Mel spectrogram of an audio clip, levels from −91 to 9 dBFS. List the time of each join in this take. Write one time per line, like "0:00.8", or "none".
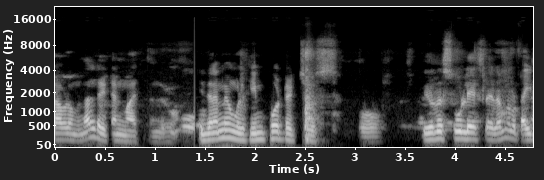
0:01.4

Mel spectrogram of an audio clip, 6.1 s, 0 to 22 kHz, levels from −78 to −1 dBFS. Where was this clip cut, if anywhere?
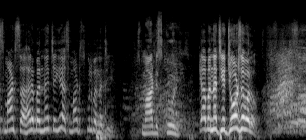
none

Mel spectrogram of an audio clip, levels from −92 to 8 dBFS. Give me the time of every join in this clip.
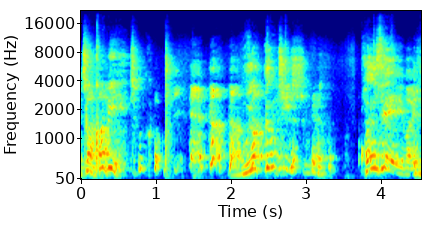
none

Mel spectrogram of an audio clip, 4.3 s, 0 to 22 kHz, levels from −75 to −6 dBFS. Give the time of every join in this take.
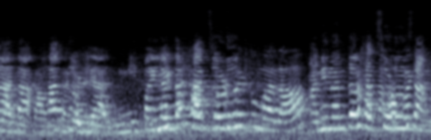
none

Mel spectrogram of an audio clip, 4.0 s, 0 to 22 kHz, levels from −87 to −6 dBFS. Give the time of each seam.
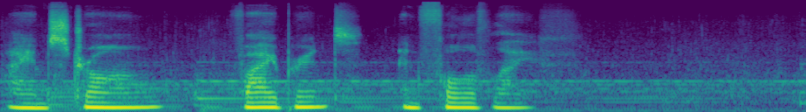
0:02.7

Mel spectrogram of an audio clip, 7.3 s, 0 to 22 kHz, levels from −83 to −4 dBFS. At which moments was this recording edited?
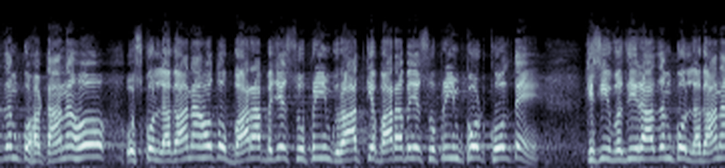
none

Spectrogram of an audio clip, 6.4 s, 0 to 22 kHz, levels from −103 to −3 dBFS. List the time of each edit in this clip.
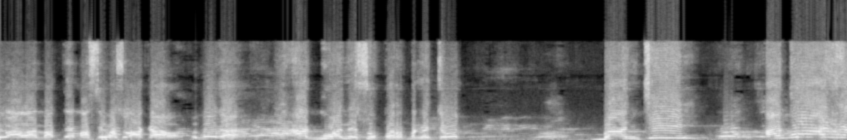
0:02.2

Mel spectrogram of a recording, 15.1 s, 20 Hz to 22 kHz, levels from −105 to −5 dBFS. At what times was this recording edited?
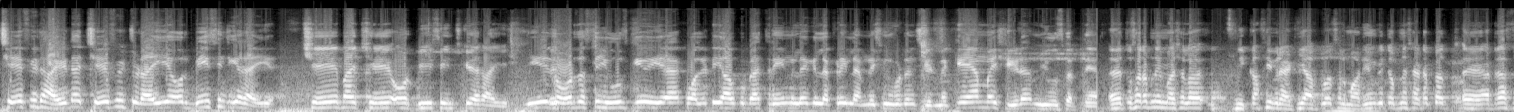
none

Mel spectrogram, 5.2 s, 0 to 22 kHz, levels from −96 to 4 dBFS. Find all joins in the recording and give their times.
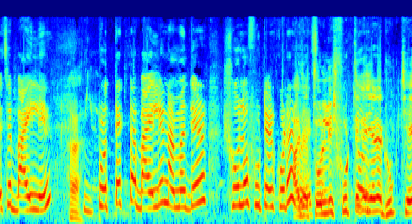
none

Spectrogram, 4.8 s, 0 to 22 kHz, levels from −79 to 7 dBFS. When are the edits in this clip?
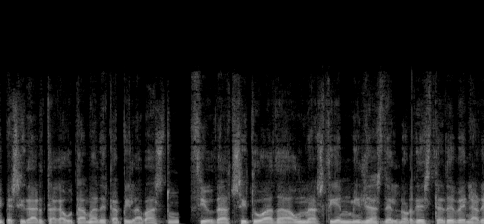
none

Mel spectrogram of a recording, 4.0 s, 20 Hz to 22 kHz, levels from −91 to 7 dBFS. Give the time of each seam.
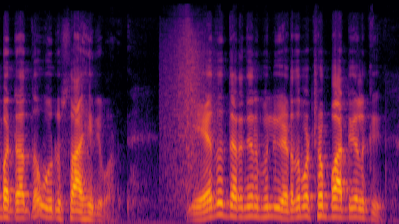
0:01.9

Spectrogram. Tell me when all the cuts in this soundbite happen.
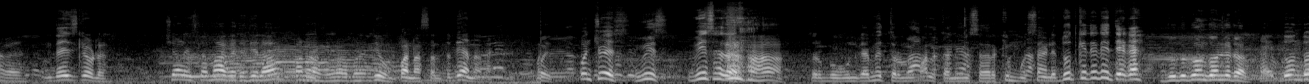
0:05.4

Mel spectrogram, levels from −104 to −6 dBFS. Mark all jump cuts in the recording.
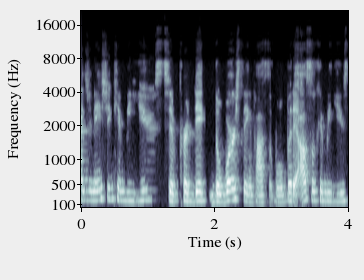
none

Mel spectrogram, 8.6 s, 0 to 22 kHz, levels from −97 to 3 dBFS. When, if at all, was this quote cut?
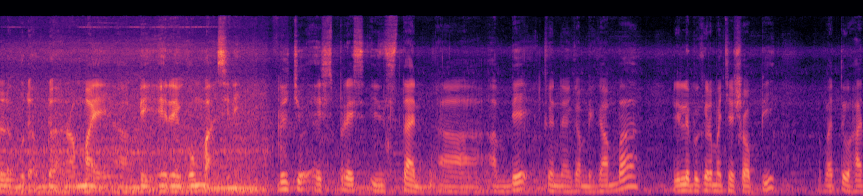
0:02.6

